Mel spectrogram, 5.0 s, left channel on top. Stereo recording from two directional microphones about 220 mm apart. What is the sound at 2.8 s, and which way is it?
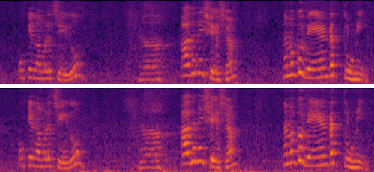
Speech, 20° right (ahead or behind).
